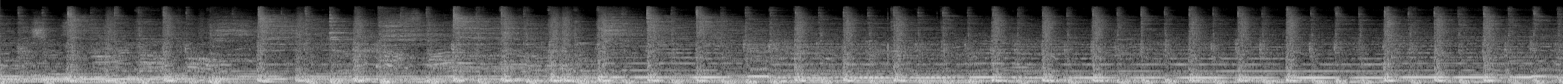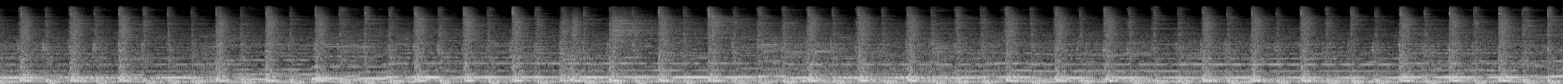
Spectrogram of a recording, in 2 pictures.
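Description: Live rock band playing: guitar and a drum kit keeping a steady beat under held pitched notes, loud throughout.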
